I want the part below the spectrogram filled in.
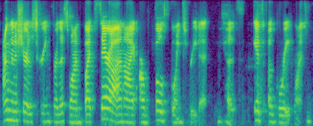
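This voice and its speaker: Very bright upbeat story time host woman. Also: on the low side, moderate pace, creaky, poor audio. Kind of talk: children's story time chat.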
